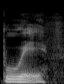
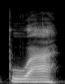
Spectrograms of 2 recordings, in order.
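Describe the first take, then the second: First: The vowel sounds like 'ue' rather than 'ua'. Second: The vowel is a diphthong sounding like 'ua'. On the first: The speaker calls it wrong. "also nicht Bue" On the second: The speaker calls it right. "Man spricht sie eigentlich als Bua aus"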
